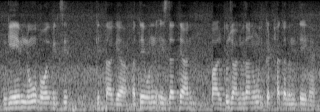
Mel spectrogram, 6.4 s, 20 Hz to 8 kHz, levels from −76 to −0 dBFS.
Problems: background sounds at intervals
